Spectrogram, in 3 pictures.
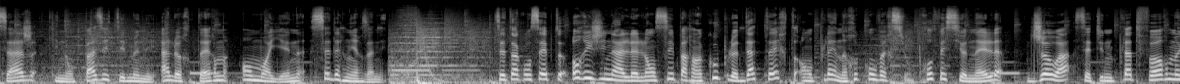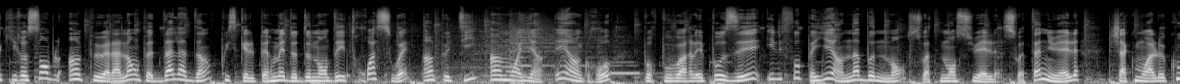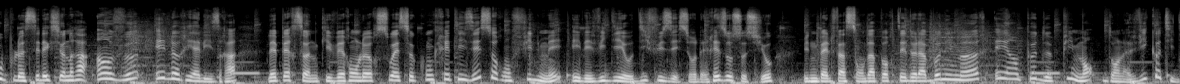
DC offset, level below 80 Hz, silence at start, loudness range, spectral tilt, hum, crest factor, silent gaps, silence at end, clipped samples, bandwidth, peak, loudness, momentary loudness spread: under 0.1%; -28 dBFS; 0 s; 1 LU; -6 dB/octave; none; 12 dB; none; 0 s; under 0.1%; 15.5 kHz; 0 dBFS; -14 LUFS; 5 LU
